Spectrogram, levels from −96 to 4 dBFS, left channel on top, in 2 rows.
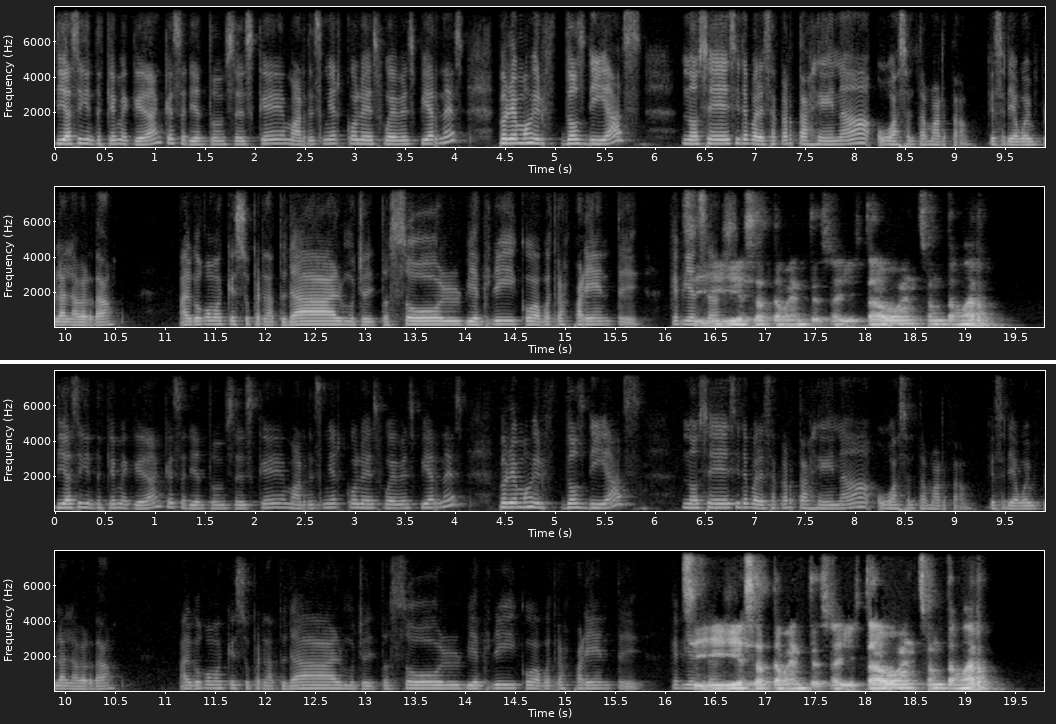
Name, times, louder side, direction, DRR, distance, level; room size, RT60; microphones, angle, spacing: voice 1, 0.0-5.8 6.3-10.5 11.1-15.7 16.1-16.7, left 5 dB, 40° left, 0.4 m, -32 dB
voice 2, 16.2-19.2, right 4 dB, 80° right, 0.8 m, -21 dB
13.0 x 9.7 x 3.4 m
head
